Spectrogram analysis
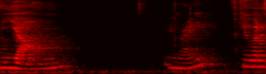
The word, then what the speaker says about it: Yam: that's because you're hungry so it's young y y-a-m but it's pronounced young you ready do you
